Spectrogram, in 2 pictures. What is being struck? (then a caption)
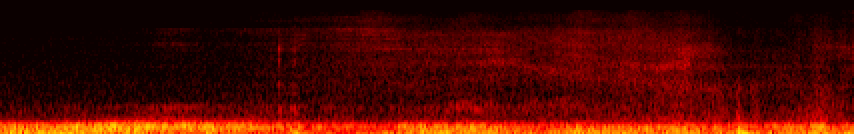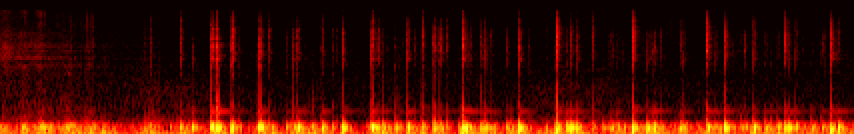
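Metal mesh microphone grille and body. For about six seconds, handling of a Blue Yeti metal USB condenser microphone's stand base makes a low, muffled rumbling through the mic. Long red nails then scratch the microphone's hollow metal mesh grille and metal body, producing a rapid run of sharp, dry clicks and scrapes with very short ring over a boomy low hum.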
